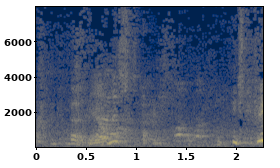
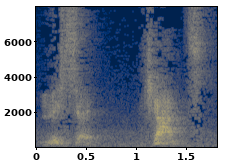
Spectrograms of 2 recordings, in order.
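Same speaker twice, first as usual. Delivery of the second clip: gravelly; slower than usual. A narrator's reading. Trev warning the narrator off, gravelly. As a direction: voice like gravel, menacing. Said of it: "his voice like gravel".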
